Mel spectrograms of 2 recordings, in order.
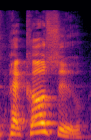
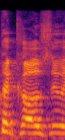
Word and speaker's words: Pekos: When they introduced him to me, they said, "This is Pekosu." And I was like, "Oh, nice to meet you, Pekosu." But it's not Pekosu, it's Pekos. That's just how they say it.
